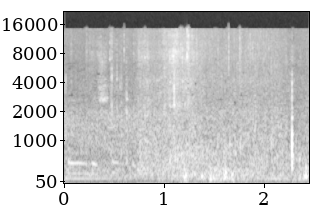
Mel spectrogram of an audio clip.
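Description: Dry grass and weeds rustling and crackling in short bursts, loudest about a second in, over wind on the microphone.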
